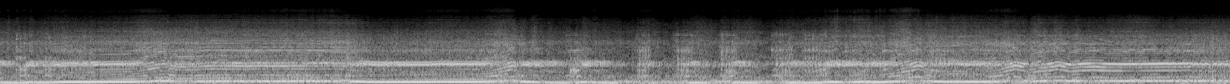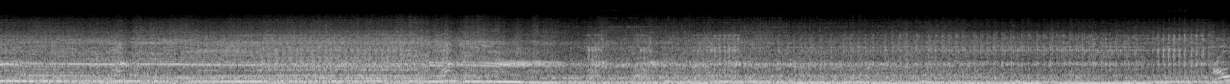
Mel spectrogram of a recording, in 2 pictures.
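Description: A Bidalot RF 50 WR moped running on a 20 mm carburettor, its small two-stroke engine droning loud and close with rising and falling revs across repeated throttle blips, with someone talking over it at times.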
